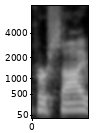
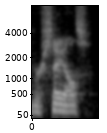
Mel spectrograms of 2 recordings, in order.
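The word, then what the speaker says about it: Versailles: would call it Lebanon just like I call Versa Versa instead of versales yeah right it's Versa um also I don't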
